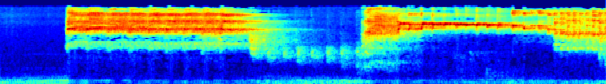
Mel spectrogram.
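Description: Caged long-tailed shrikes (cendet) singing loudly in high, shrill bursts. One burst comes about half a second in, followed by a lower, fast rattling trill near the middle, and another high burst with a held whistle-like note from just past halfway.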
